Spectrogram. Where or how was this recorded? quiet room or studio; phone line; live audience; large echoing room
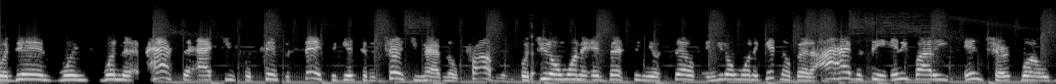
phone line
